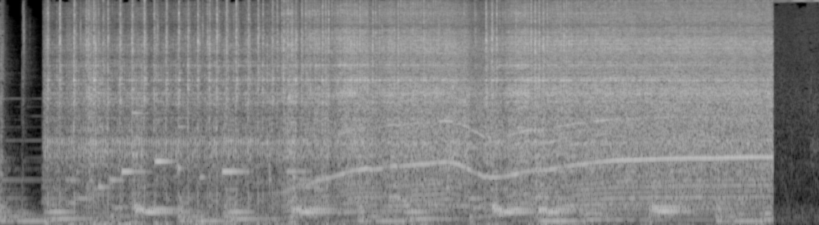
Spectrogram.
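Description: Cifarelli backpack power mist blower's two-stroke engine and blower fan running with a loud rushing hiss. Its pitch climbs about three seconds in, dips briefly, then holds high as the engine revs up, over background music with a steady bass beat. It cuts off suddenly near the end.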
